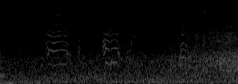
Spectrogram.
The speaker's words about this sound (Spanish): Ahora vas a concentrarte en las gaviotas que se aproximan.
